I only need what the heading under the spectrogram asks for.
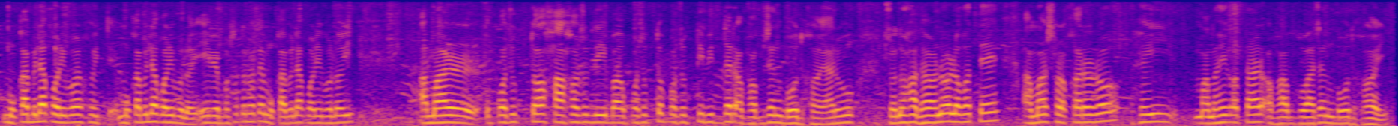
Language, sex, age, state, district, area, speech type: Assamese, male, 18-30, Assam, Nalbari, rural, spontaneous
